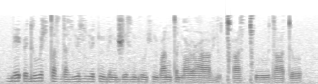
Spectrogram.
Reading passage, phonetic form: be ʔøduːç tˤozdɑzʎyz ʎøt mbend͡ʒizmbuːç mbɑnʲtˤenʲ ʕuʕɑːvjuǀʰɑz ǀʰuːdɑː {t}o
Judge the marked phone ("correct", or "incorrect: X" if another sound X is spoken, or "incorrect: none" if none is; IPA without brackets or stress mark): correct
